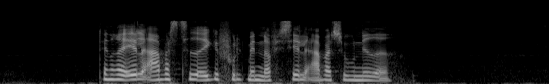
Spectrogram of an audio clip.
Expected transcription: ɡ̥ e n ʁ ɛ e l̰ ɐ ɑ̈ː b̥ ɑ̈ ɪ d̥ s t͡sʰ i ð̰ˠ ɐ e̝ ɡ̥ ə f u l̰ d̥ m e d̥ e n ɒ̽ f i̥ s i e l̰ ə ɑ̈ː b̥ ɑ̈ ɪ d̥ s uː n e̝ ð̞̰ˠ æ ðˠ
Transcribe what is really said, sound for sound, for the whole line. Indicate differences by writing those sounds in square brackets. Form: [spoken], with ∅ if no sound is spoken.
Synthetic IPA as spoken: [d̥] e n ʁ ɛ e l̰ [ə] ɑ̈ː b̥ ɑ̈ ɪ d̥ s t͡sʰ i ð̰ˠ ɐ e̝ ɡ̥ ə f u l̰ d̥ m e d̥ e n ɒ̽ f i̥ s i e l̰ ə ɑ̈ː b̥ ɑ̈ ɪ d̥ s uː n e̝ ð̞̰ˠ æ ðˠ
